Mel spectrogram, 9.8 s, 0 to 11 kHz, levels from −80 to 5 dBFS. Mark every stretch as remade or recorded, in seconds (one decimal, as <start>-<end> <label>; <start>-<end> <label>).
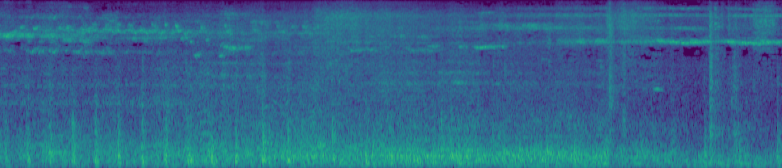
0.0-3.1 recorded; 3.1-8.1 remade; 8.1-9.8 recorded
